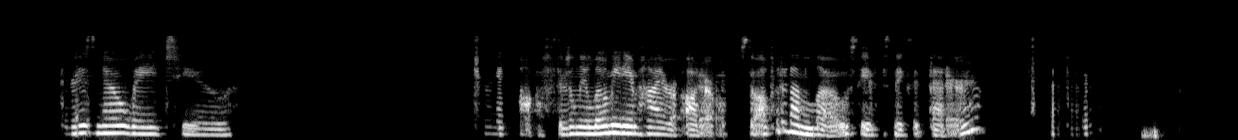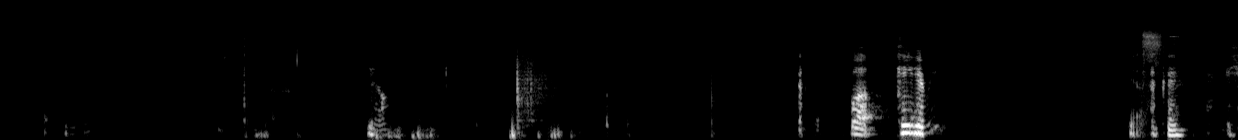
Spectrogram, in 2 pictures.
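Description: A young woman speaks calmly over an online call, close to the microphone.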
